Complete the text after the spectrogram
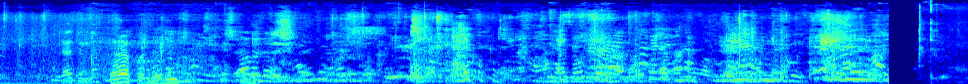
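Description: A crowd of men and women talks and murmurs outdoors.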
